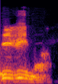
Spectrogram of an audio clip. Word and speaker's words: Daivina: The stress is on the actually second syllable. Exactly. Mm-hmm. Divina.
